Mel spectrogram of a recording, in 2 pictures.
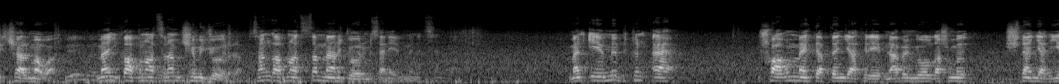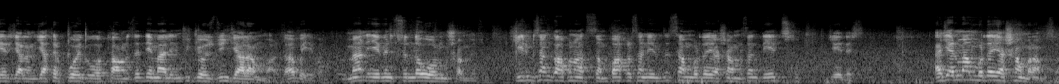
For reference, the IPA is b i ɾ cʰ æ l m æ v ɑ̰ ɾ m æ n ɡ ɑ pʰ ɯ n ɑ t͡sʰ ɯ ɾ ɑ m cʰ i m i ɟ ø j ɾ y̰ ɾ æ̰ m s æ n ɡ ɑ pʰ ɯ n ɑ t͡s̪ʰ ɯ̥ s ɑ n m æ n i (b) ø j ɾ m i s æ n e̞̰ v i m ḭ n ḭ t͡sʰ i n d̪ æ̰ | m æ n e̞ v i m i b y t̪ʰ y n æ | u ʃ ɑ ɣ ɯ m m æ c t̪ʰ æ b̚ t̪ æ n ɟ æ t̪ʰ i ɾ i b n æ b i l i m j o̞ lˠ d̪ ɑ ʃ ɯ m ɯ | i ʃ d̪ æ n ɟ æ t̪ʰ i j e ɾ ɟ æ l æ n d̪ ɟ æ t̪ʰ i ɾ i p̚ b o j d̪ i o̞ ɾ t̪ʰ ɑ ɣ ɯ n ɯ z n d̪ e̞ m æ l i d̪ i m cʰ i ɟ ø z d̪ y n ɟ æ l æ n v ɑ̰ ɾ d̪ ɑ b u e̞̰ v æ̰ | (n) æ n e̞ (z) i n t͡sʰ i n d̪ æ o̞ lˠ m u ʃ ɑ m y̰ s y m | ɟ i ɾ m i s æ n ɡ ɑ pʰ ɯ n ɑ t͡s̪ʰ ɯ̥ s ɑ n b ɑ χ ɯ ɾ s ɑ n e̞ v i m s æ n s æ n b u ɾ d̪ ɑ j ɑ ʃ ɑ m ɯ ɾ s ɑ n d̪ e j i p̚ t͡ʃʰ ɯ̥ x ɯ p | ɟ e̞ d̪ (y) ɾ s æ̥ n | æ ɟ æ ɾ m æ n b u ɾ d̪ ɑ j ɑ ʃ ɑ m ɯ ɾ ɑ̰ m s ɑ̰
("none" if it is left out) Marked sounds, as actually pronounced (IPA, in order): ɟ, m, v, i

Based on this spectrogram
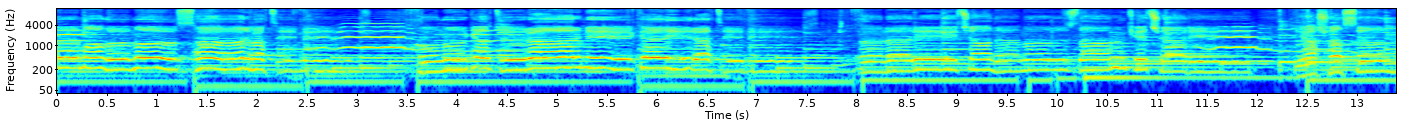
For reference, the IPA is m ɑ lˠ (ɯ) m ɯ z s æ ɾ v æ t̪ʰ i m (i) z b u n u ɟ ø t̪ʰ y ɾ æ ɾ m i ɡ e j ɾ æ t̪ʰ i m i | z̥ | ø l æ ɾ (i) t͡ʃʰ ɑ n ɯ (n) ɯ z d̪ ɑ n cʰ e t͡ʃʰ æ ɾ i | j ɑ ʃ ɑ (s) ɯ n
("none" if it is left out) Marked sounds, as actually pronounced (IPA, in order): ɯ, i, i, m, s

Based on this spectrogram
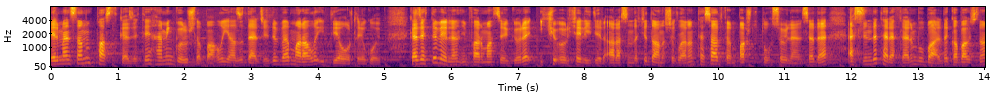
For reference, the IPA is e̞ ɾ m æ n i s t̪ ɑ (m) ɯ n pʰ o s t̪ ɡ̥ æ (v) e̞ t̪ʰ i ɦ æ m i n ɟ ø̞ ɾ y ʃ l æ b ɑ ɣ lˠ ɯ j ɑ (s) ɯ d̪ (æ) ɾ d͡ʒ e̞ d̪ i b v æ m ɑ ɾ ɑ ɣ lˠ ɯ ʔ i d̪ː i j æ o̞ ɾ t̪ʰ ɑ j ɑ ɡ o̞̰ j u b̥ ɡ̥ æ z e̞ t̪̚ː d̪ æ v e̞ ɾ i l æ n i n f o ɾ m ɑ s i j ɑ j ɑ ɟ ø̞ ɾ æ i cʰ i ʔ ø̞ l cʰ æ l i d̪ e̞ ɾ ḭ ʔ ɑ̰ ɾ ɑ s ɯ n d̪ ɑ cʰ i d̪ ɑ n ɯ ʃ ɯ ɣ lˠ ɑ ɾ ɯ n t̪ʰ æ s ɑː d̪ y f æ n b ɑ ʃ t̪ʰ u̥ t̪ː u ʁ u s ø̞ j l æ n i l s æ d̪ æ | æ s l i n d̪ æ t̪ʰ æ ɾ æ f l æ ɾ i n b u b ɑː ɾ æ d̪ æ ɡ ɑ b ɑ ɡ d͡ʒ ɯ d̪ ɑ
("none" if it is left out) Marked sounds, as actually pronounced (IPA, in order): n, z, z, æ

